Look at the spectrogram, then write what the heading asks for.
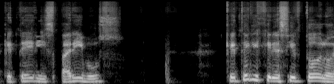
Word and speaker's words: ceteris paribus: Y acá viene otra cláusula, que esto en latín se pronuncia ceteris paribus.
